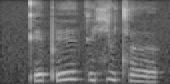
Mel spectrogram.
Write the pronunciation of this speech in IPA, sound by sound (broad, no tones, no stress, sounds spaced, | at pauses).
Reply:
kʼ e pʼ ɪː k ɪ ç ɯ cʰ əː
